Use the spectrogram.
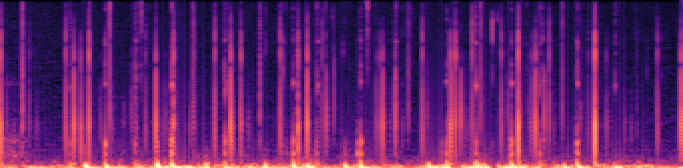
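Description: A hand-sized smartphone with a black glass screen in a yellow silicone case is tapped quickly on the screen and case with long acrylic nails. The result is a rapid, dense patter of short, dry clicks over a soft low thump, each tap dying away almost instantly.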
